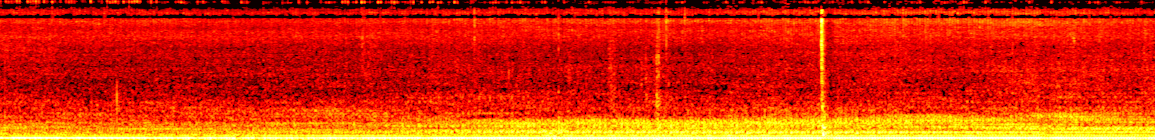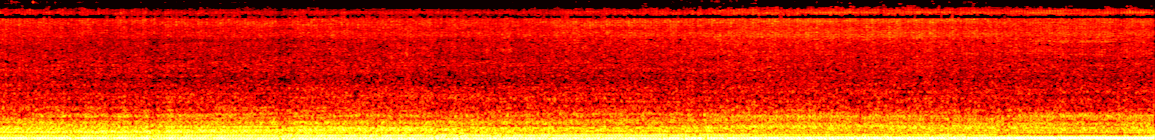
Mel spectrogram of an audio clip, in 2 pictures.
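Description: Car engine idling steadily, a deep, even hum, with one faint click about ten seconds in.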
